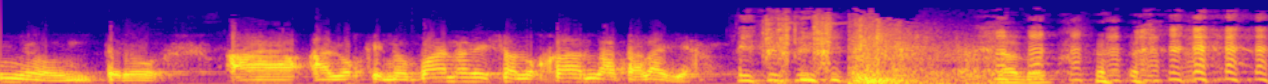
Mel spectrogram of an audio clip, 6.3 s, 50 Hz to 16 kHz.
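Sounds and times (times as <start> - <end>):
speech: 0.1 - 6.3
laughter: 3.7 - 6.3
gunshot sound effect: 4.2 - 4.9.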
